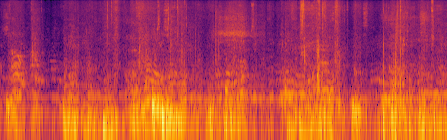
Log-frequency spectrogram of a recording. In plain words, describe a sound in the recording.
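Teenage girls chatter and murmur close by.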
